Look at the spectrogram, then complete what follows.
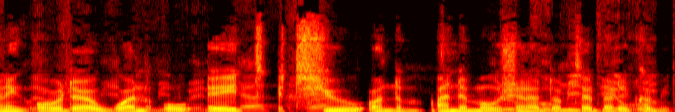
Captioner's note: speaking in French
